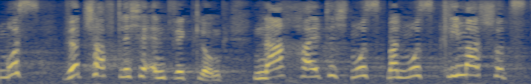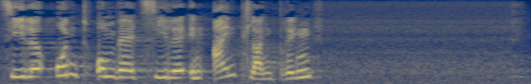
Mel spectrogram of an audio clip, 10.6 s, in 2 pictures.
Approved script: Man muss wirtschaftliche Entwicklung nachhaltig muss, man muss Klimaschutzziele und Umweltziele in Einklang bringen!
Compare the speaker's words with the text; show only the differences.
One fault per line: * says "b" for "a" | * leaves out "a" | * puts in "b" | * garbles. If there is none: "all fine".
all fine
